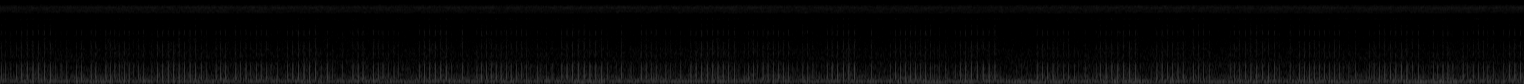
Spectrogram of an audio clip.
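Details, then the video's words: Kitten in deep sleep giving a soft, rhythmic purr-like snore, breaths pulsing about once a second for the whole stretch, with a steady low hum behind. "Anak Kucing Tidur Pulas Sampai Ngorok"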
